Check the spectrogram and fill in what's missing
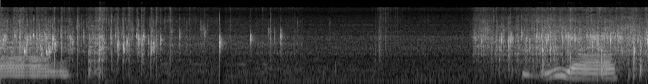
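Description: Garlic sizzles and crackles as it sautés in a pan for adobo sa gata, with scattered stirring clicks. The sizzle thins to near quiet mid-way, then returns loudly as a voice speaks over it.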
